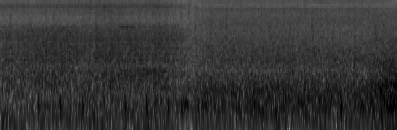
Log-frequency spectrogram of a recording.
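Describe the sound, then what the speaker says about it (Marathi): Steady, heavy morning rain in Ratnagiri pours down on surfaces in a dense, even hiss that stays constant and fairly loud throughout, with no voices. "रत्नागिरीमध्ये आज सकाळी पावसानं दमदार हजेरी लावली आहे."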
